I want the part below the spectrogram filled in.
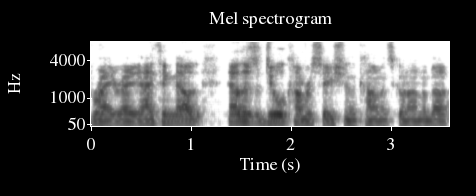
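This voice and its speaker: In a slight New England accent, a man speaks with fairly even intonation on a very clean recording with a silent background. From US Northeast, southern New Hampshire. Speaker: live stream host. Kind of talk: casual live-stream interview chat.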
